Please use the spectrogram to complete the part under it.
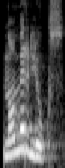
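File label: "номер-люкс", Komi, female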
